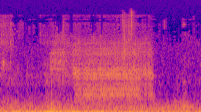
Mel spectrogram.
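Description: A buzzing electrical tone of several stacked pitches, about a second long, from a light aircraft's cockpit as the master switch is turned on and the electrics power up, over a low steady hum.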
